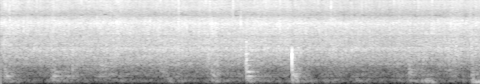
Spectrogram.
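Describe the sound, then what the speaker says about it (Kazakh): Red and green bell peppers fry in a pan and get stirred, making a continuous soft sizzle with a few sharp scrapes and clicks from the stirring, alone with no talk. "жасыл болгар бұрыштарын қосамыз. Жақсылап араластырып тұрамыз."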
